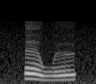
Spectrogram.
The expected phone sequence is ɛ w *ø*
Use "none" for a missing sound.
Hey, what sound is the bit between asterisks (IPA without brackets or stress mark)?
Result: ø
